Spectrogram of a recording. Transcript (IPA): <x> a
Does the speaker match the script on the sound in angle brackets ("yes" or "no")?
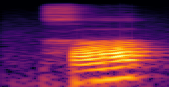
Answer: yes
